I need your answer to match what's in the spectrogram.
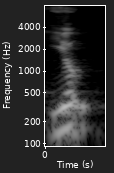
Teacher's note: جھٹکا اس لیے دے رہے ہیں کیونکہ حمزہ ساکنہ میں جھٹکا ہوتا ہے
